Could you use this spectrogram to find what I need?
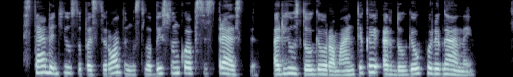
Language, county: Lithuanian, Kaunas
